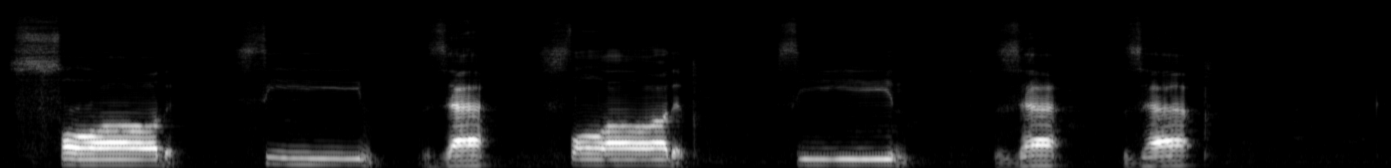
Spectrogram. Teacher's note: জিহ্বার আগা সামনের নিচের দুই দাঁতের পেট ও আগার সাথে লাগিয়ে এটা দুই দাঁতের যে আগা এটার মাঝখান এবং পুরোটা মানে পুরোপুরি না গোড়া মাঝখান থেকে উপর পর্যন্ত লাগবে লেগে তারপর উচ্চারণটা হবে صاد صاد سين ز صاد صاد প্রথমটা তুমি উচ্চারণ হবে এরকম হয়ে যাবে, সদ হয়ে যাবে।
